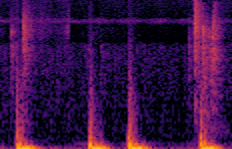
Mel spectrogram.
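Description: Heartbeat sound effect: loud, deep lub-dub thumps in pairs, about one heartbeat a second.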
